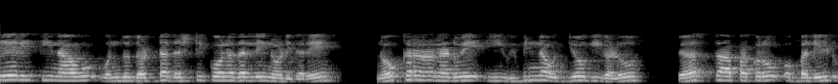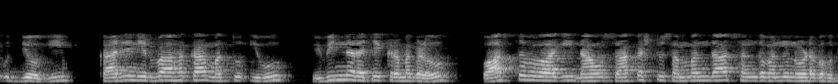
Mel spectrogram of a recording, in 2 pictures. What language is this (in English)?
Kannada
